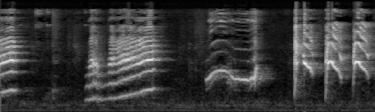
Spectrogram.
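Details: Talking green parrot indoors: a series of slurred, voice-like syllables rising and falling in pitch, one smooth wavering whistle, then three quick sharp squawked notes, with a constant low hum behind.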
